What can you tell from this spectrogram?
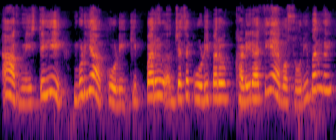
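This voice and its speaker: A woman's voice: on the high side, animated, moderate pace, mellow. A woman narrating a devotional folk tale in a rustic village dialect, giving the characters their own voices. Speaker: storyteller.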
